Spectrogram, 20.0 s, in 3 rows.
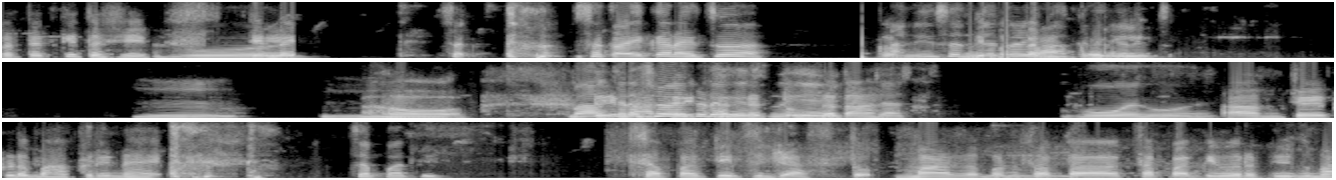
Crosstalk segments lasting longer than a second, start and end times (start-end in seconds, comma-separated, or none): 9.6-10.9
